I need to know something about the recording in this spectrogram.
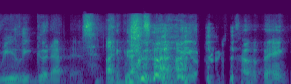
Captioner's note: laughs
